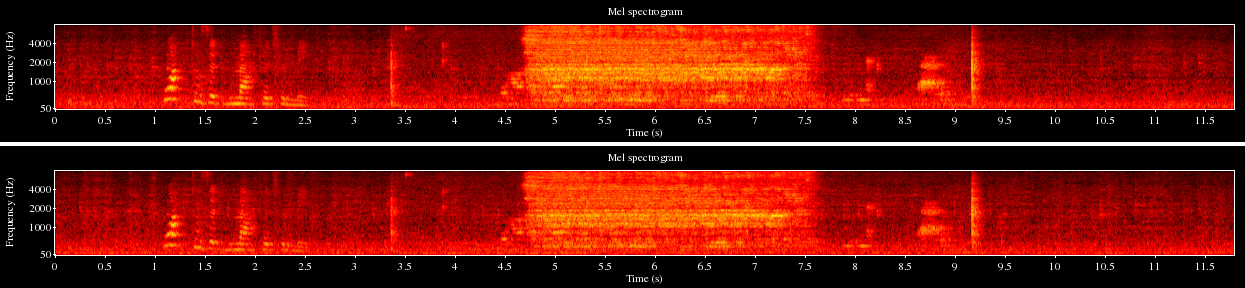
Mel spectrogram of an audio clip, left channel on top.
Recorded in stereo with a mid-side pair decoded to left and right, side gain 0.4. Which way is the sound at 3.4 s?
45° left.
